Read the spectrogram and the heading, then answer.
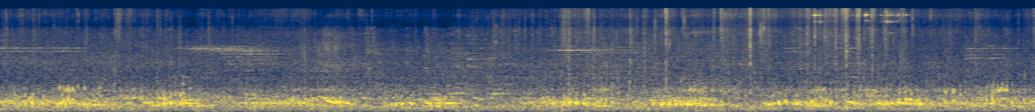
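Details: Several pigeons at a loft in Gujarat, India, cooing in low, throaty bursts that swell and fade over steady noise, with brief faint voices nearby.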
